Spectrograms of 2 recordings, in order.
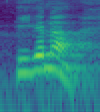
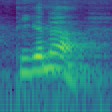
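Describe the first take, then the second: No difference in how they are said.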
